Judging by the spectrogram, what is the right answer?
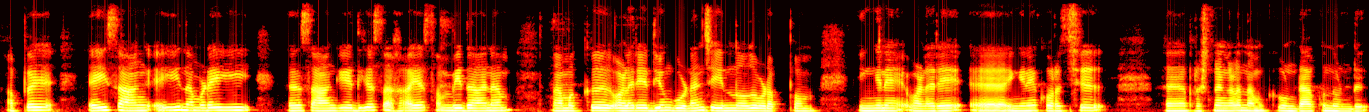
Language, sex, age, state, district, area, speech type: Malayalam, female, 30-45, Kerala, Alappuzha, rural, spontaneous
